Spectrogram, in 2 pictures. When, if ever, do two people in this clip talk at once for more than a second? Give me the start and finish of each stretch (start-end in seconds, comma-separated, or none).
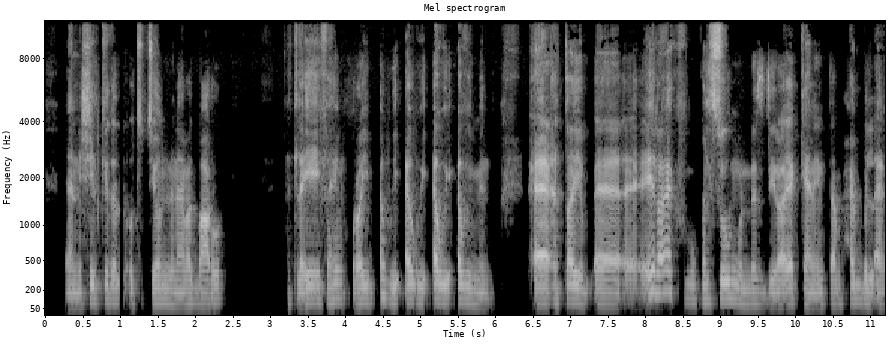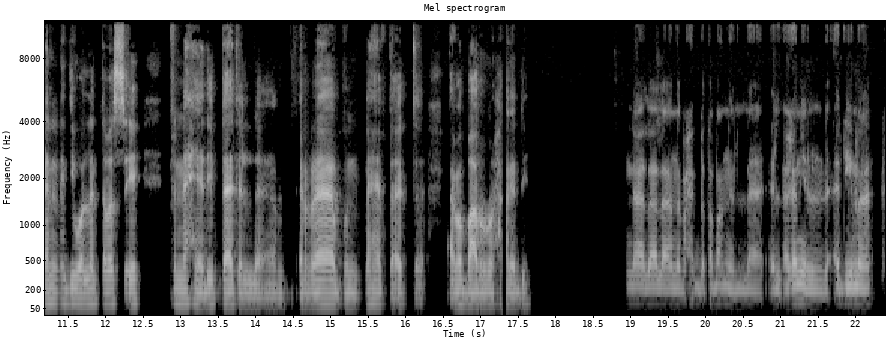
none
